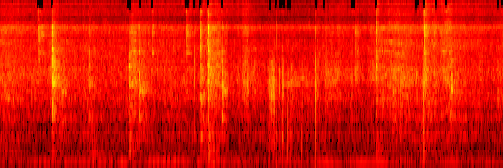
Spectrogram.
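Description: A spoon stirs and scrapes a thick vegetable mixture being sautéed in a pan for sandwich filling, giving repeated clinks and scrapes over a soft, steady sizzle, close and fairly loud with no talking.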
